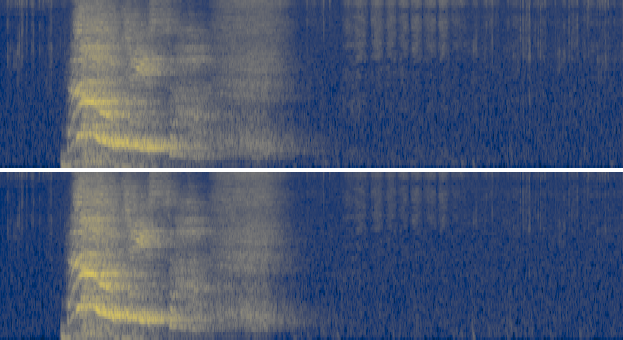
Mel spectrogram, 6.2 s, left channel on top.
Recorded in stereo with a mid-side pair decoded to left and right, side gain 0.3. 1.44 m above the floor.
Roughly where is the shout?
Ahead right.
